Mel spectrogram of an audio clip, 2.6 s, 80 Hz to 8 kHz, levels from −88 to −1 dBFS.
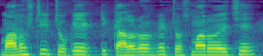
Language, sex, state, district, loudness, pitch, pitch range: Bengali, male, West Bengal, Alipurduar, -15 LUFS, 170 Hz, 160-185 Hz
